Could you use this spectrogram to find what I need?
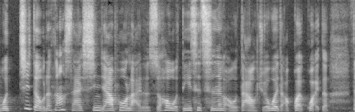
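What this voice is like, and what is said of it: Heavy Taiwanese Mandarin accent. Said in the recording (Chinese): “老板有帮我们认出来，说我们是不是台湾人 ... 我的口音真的实在太重了”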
